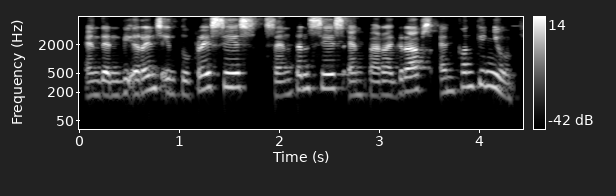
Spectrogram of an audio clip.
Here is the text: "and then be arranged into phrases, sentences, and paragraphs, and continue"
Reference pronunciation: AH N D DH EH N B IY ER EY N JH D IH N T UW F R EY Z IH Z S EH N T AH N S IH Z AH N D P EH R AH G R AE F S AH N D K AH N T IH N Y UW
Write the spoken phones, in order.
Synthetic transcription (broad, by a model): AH N D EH N B IY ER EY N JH IH N T UW P R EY S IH S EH N T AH N S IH S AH N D P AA R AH G R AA F S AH N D K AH N T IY N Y UW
